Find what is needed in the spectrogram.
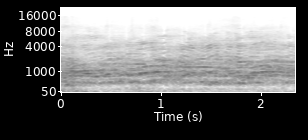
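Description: Chatter of a crowd of children, many voices talking and calling out over one another.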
